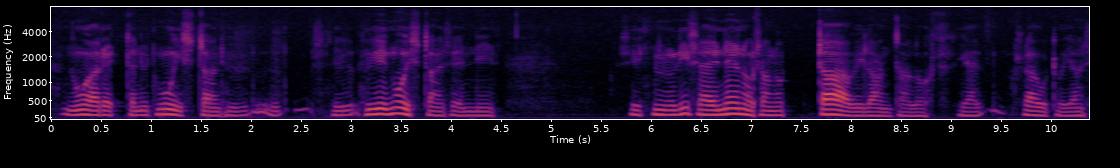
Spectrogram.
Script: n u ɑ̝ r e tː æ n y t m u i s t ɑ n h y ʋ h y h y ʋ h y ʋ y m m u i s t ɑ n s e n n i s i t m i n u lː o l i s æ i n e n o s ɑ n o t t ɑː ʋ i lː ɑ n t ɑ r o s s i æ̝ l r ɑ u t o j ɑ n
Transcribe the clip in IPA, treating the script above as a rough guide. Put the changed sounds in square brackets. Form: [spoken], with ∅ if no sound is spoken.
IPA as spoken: n u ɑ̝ r e tː æ n y t m u i s t ɑ n h y ʋ h y h y ʋ h y ʋ [i] m m u i s t ɑ n s e n n [iː] s [iː] t m i n u lː o l i s æ i n e n o s ɑ n o t t ɑː ʋ i [l] ɑ n t ɑ [l] o s s i æ̝ l r ɑ u t o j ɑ n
